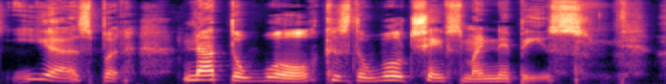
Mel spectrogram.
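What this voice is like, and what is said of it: Gross whiny character voice. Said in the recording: “in the grossest whiny voice I've ever heard, and it was terrifying”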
